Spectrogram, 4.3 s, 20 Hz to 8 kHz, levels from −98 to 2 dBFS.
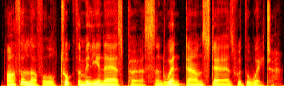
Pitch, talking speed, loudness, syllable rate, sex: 135 Hz, 185 wpm, -17 LUFS, 5.0 syllables/s, male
